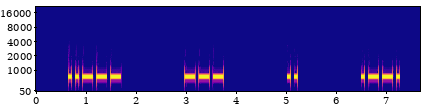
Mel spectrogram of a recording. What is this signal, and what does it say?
Morse code, heard as a keyed tone, about 17 wpm, spaced as for 6 wpm, 700 Hz. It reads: 2OIP
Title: USA Call Signs - 5 Characters - 6x Character Spacing - 17wpm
